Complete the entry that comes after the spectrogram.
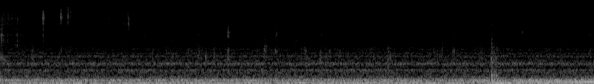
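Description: Close-miked chewing of a breaded fried cheese bite, with faint scattered clicks, over a steady low hum. A low rumble swells near the end.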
